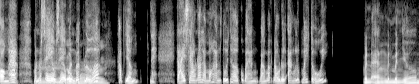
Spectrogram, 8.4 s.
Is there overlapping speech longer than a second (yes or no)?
yes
